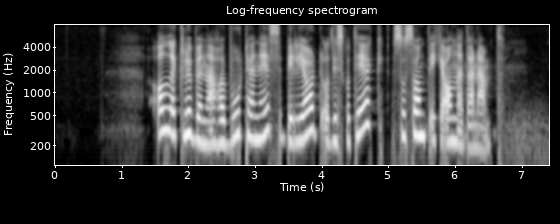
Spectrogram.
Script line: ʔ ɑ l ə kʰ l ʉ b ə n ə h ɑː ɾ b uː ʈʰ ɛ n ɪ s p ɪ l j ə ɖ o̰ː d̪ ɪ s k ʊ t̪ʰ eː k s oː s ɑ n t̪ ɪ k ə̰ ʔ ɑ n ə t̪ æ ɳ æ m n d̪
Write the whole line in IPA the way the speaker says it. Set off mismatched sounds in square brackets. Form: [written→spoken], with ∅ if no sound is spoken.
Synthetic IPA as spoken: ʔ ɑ l ə kʰ l ʉ b ə n ə h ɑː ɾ b uː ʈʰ ɛ n ɪ s [p→b] ɪ l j [ə→ɑ] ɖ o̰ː d̪ ɪ s k ʊ t̪ʰ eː k s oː s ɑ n t̪ ɪ k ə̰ ʔ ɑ n ə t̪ [æ→æː] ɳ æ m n [d̪→t̪]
